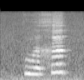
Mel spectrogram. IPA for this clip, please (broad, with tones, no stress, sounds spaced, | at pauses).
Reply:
k ṳ˨˩ ə̯ x əː˦˥ k̚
